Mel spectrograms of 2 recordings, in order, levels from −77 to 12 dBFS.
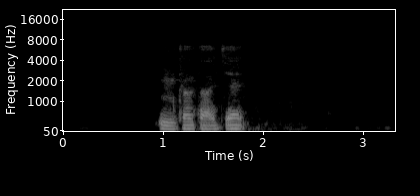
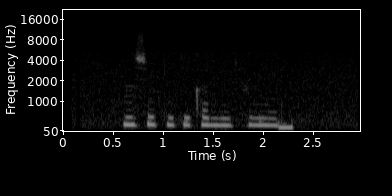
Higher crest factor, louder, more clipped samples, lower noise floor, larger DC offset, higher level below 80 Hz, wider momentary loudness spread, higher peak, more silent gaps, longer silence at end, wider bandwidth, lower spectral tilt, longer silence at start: first, 22 dB vs 14 dB; first, -36 LUFS vs -39 LUFS; neither; first, -83 dBFS vs -60 dBFS; neither; first, -70 dBFS vs -84 dBFS; second, 5 LU vs 21 LU; first, -18 dBFS vs -26 dBFS; neither; first, 1.5 s vs 0.05 s; second, 7.2 kHz vs 10 kHz; first, -8 dB/octave vs -6.5 dB/octave; first, 0.95 s vs 0.1 s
